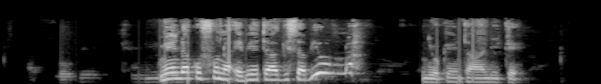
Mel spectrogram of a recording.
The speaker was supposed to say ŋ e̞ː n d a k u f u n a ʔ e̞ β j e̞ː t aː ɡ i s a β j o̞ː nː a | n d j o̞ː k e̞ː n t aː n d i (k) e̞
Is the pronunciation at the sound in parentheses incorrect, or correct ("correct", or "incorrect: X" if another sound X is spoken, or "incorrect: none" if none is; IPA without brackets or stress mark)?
correct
